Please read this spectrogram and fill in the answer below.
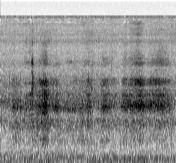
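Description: Steady outdoor background noise: a low rumble with a faint hiss above it and no distinct event.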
